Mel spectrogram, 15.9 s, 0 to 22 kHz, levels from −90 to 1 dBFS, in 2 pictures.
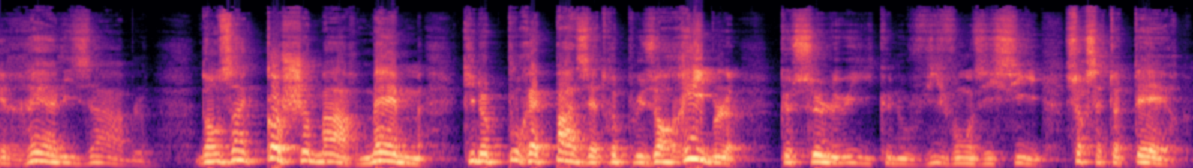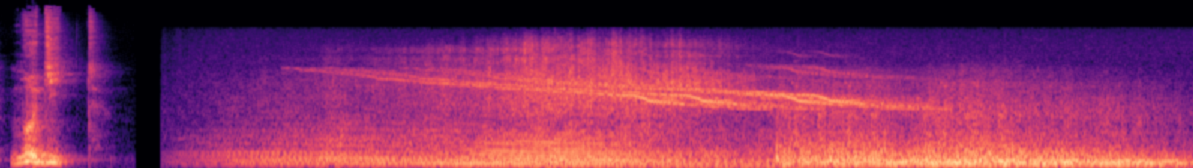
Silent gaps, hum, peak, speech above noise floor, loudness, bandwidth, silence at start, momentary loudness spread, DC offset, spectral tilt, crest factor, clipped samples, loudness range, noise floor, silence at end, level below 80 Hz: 8.86-8.93 s; none; 0 dBFS; 25 dB; -12 LUFS; 19 kHz; 0 s; 12 LU; under 0.1%; -5 dB/octave; 12 dB; 0.3%; 6 LU; -37 dBFS; 0 s; -36 dBFS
